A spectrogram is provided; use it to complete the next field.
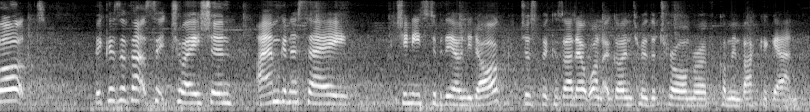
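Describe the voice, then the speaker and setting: A woman with an English accent talks at a fairly quick pace and fairly high pitch, with lively intonation and very even loudness. Audible room echo and noticeable background noise are present. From England. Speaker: dog rescue worker. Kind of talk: casual video walkthrough. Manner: casual, conversational.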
